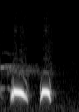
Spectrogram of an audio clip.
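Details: Two low, mellow coos from a spotted dove of 'giọng thổ' voice, the first longer and falling slightly at its end, the second shorter.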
